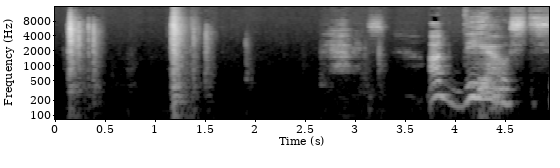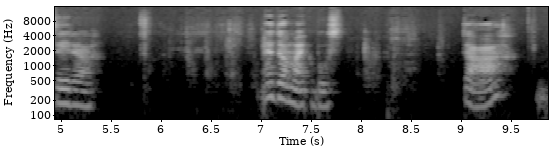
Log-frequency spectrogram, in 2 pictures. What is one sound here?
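A sheet of paper rustles and crinkles in someone's hands.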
